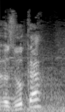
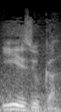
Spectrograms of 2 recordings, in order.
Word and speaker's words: Iizuka: Kazuya Uzuka? Iizuka. Iizuka. Like a double.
